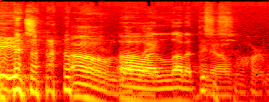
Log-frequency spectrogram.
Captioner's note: laugh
